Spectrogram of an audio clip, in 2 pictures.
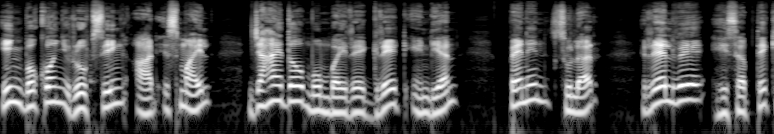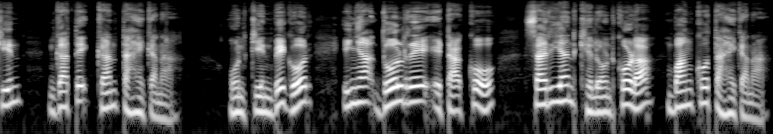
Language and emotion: Santali, neutral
